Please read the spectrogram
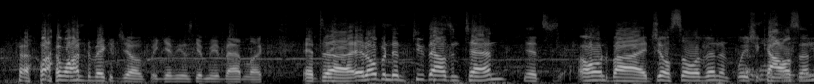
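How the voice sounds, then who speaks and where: With noticeable background noise behind him, a man with an American accent speaks at a fairly quick pace, his high pitch carrying lively intonation. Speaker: high school football announcer. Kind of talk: live sports commentary. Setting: stadium broadcast booth.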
